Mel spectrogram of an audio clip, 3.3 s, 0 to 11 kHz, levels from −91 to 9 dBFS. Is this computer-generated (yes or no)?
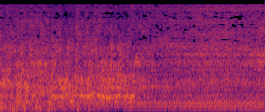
no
